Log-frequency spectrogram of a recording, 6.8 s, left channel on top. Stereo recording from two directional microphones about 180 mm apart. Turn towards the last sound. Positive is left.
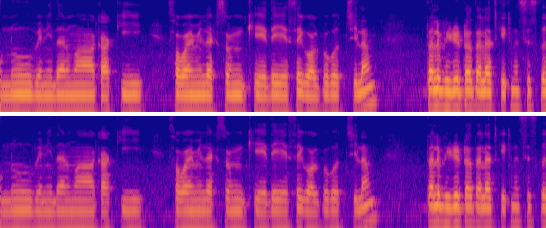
turn(degrees=30)  # may be behind; listen again after turning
